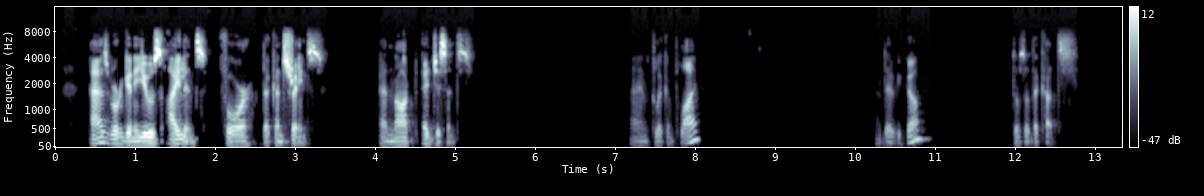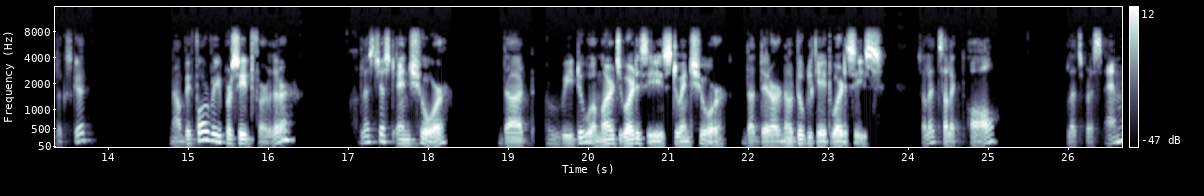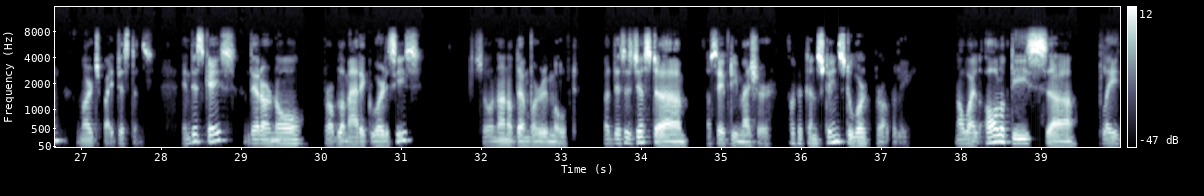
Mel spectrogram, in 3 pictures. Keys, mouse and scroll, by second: 6.3-8.1 scroll down 3, 8.4 click, 10.3-12.6 middle drag, 16.7 click, 21.5-23.0 middle drag, 24.2 a, 25.2 m, 36.3 Tab, 36.9-37.7 middle drag.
